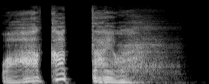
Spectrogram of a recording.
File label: Emo Reply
